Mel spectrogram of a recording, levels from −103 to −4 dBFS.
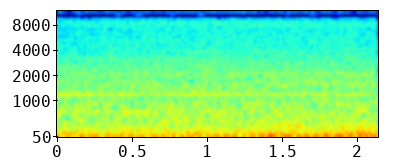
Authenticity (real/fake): real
